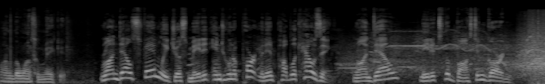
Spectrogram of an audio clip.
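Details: Adult male narrator, with a brief opening phrase from a young male speaker; ordinary speech.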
